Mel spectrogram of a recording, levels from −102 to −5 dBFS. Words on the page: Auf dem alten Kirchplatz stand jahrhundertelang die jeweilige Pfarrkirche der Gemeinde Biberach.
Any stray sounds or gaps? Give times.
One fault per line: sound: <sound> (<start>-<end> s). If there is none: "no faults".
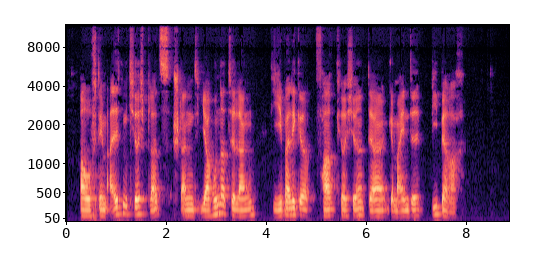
no faults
